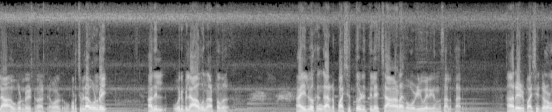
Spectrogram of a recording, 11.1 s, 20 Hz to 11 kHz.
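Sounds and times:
man speaking: 6.0s - 9.3s.

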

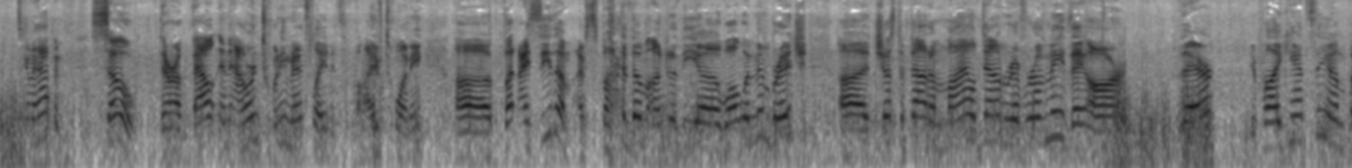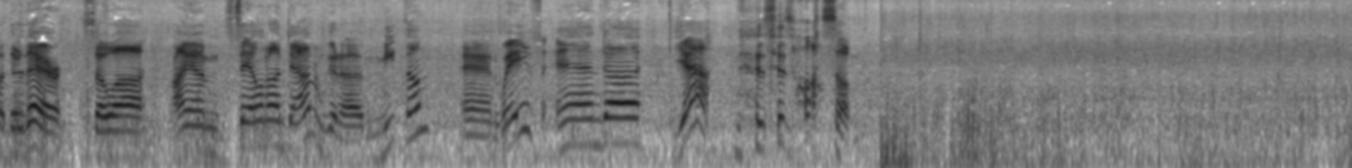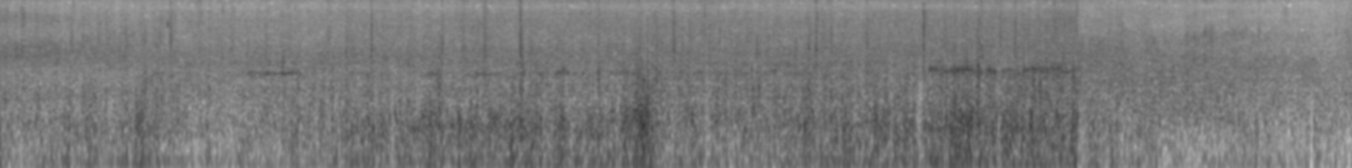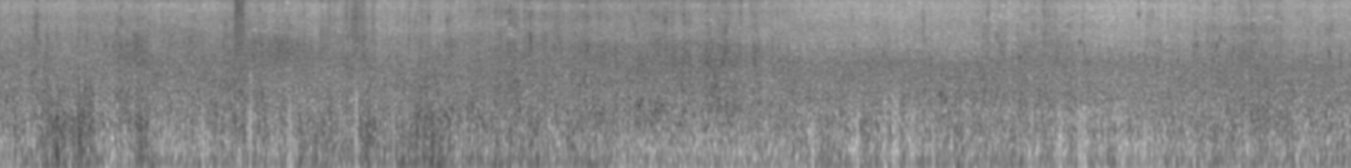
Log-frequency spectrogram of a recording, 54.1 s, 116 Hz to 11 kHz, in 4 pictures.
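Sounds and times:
water washing along hull: 0.0s - 54.0s
wind buffeting microphone: 0.0s - 54.0s.

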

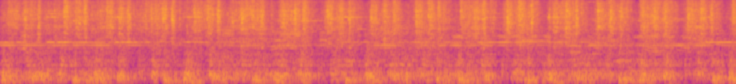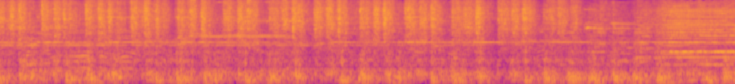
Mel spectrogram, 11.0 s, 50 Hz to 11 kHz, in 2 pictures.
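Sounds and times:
low drum beat: 0.0s - 11.0s
metal shakers: 0.0s - 11.0s.

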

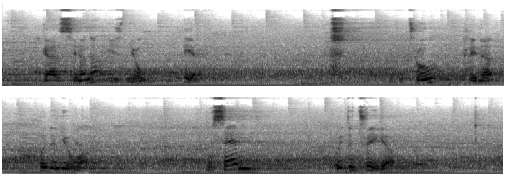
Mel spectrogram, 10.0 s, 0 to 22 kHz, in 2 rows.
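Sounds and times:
background music: 0.0s - 10.0s
hum of a large hall: 0.0s - 10.0s
speech: 0.4s - 2.1s, 4.0s - 9.3s.

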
